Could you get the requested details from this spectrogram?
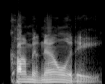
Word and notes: Commonality: American English

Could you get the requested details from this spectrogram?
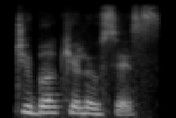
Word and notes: tuberculosis: Indian

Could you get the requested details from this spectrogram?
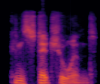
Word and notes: constituent: American English

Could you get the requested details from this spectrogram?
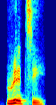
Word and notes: ritzy: Indian

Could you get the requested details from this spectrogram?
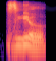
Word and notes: zeal: Indian

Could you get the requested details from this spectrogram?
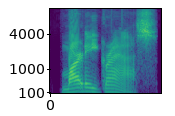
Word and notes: Mardi Gras: American English

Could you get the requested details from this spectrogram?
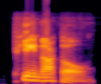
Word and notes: pinochle: American English

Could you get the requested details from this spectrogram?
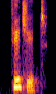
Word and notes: fidget: Indian

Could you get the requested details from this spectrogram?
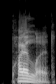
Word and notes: piolet: American English

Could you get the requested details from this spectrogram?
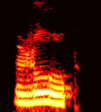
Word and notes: rope: Indian

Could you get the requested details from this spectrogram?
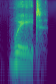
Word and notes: wait: Indian

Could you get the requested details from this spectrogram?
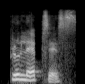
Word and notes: prolepsis: Indian

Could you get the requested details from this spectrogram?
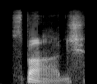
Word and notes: sparge: British English

